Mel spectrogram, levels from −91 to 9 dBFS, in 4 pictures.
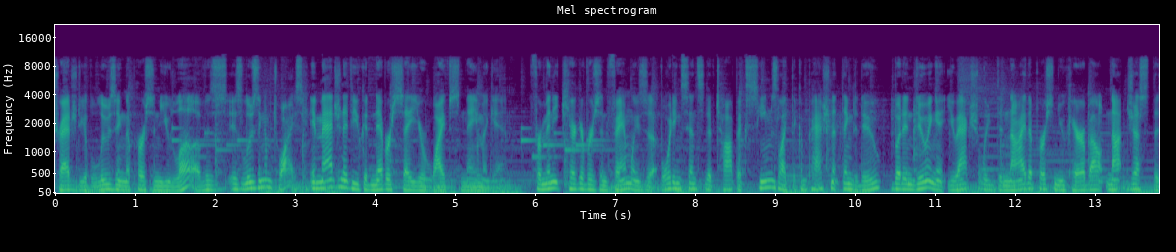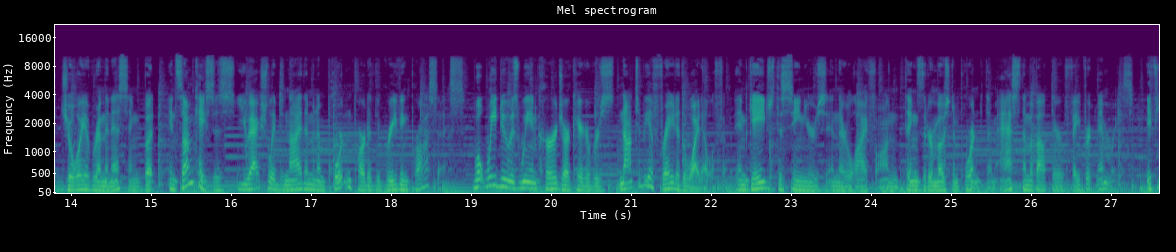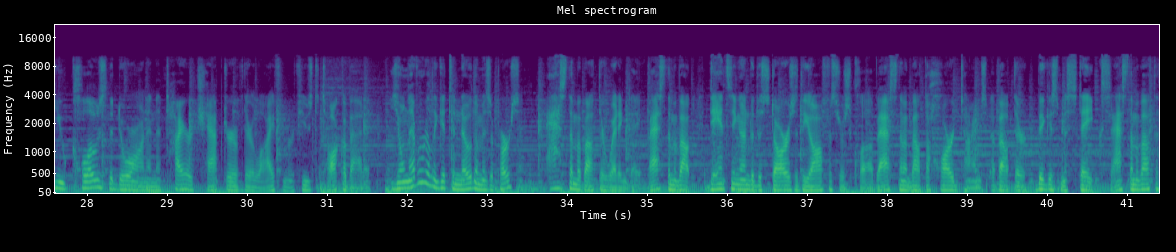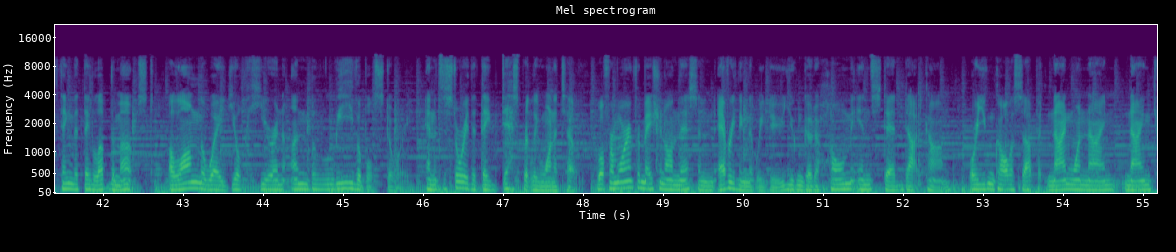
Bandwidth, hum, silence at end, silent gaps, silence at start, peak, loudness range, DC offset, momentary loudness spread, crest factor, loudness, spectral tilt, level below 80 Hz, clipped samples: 11 kHz; none; 0 s; none; 0 s; -6 dBFS; 2 LU; under 0.1%; 7 LU; 18 dB; -26 LUFS; -6.5 dB/octave; -38 dBFS; under 0.1%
